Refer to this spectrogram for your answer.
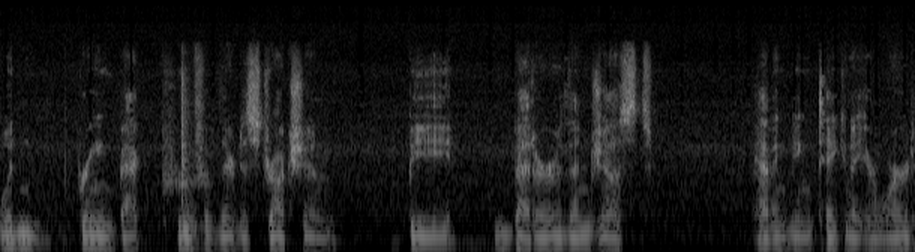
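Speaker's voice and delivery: low, hushed, half-whispered aside. Half-whispering a remark from the corner, directing it at Jason, half-whispering. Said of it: "I'll just whisper from the corner".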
